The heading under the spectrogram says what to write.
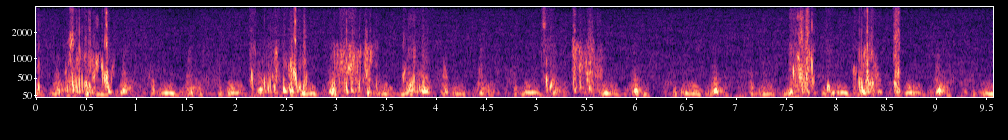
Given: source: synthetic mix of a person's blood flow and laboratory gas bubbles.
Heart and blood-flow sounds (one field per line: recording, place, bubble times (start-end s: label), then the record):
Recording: Doppler ultrasound of blood flow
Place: precordium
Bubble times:
0.00-0.07 s: bubbles
0.27-0.78 s: bubbles
2.12-2.20 s: bubbles
2.25-2.73 s: bubbles
2.92-3.44 s: bubbles
3.65-3.98 s: bubbles
4.06-4.14 s: bubbles
5.04-5.20 s: bubbles
5.35-5.67 s: bubbles
7.53-7.79 s: bubbles
7.88-7.97 s: bubbles
8.16-8.46 s: bubbles
8.56-8.66 s: bubbles
From the record:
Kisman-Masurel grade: 233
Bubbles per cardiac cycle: several, 3 to 8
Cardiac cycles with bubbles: 50 to 99%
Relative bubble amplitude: loud (0.450 to 0.775)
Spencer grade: 3 (all of the cardiac periods contain showers or single bubble signals, but not dominating or overriding the cardiac motion signals)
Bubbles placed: anywhere in the cardiac cycle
